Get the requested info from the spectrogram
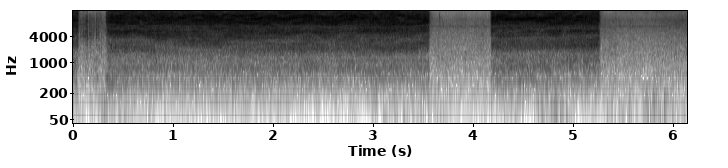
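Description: Aerosol antiseptic wound spray hissing onto an elephant's wound: a long burst of about three seconds, a short pause, then a burst of about a second. The spray is applying medicine to a wound that is being treated.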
